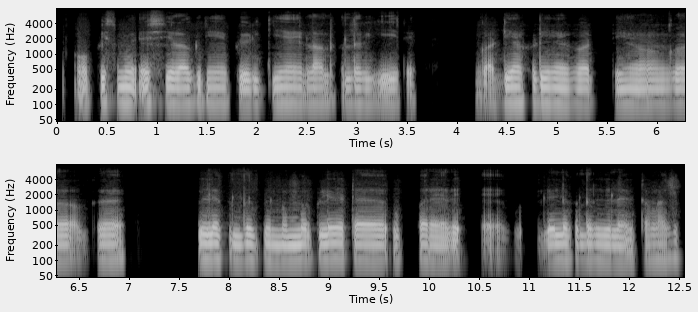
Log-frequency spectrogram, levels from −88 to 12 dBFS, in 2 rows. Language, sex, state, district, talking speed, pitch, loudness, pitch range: Marwari, male, Rajasthan, Churu, 90 wpm, 105 Hz, -18 LUFS, 105-110 Hz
